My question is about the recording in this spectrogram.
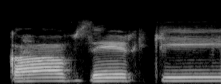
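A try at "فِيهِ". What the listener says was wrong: এটা কাফ জের নেই, দেখেন ভালো করে দেখেন। ফা ইয়া জের ফি। হা খাড়া জের হি। ফি হি, ফি হি।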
